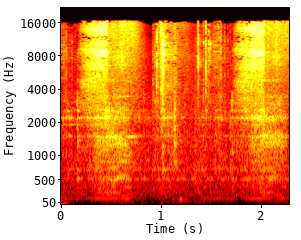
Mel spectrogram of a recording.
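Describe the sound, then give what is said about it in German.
Printing machines run steadily in a long-established family print shop in Bochum, founded in 1959, that prints flyers, posters and brochures, with a dense mechanical clatter and whir, swelling and easing in a slow repeating cycle, with occasional sharper clicks in the mix. “Eine alteingesessene Druckerei in Bochum.”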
